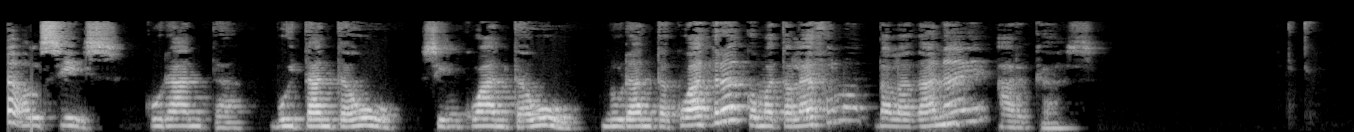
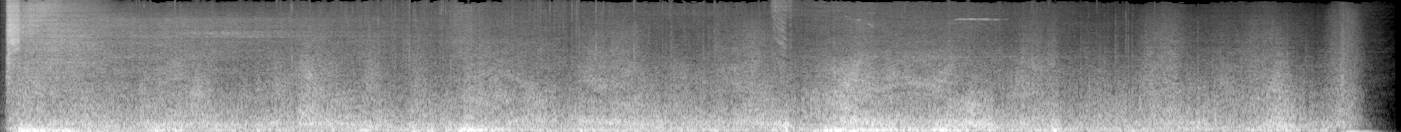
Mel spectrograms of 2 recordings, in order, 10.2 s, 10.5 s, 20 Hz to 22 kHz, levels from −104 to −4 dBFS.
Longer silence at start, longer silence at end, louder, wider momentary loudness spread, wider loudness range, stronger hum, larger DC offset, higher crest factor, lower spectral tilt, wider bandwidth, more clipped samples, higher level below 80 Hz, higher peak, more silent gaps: about the same, 0.05 s vs 0.05 s; first, 2 s vs 0.2 s; second, -25 LUFS vs -16 LUFS; first, 15 LU vs 11 LU; first, 7 LU vs 3 LU; neither; neither; first, 20 dB vs 14 dB; second, -3 dB/octave vs -6 dB/octave; second, 12 kHz vs over 20 kHz; second, under 0.1% vs 0.2%; second, -70 dBFS vs -18 dBFS; second, -6 dBFS vs 0 dBFS; neither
